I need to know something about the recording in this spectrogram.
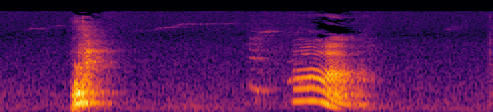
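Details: Pet dog barking as its owner chats to it in Portuguese, asking whether it is hungry; one sharp, loud single bark, then a drawn-out falling tonal sound mixed with the owner's speech, and a further burst at the end.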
